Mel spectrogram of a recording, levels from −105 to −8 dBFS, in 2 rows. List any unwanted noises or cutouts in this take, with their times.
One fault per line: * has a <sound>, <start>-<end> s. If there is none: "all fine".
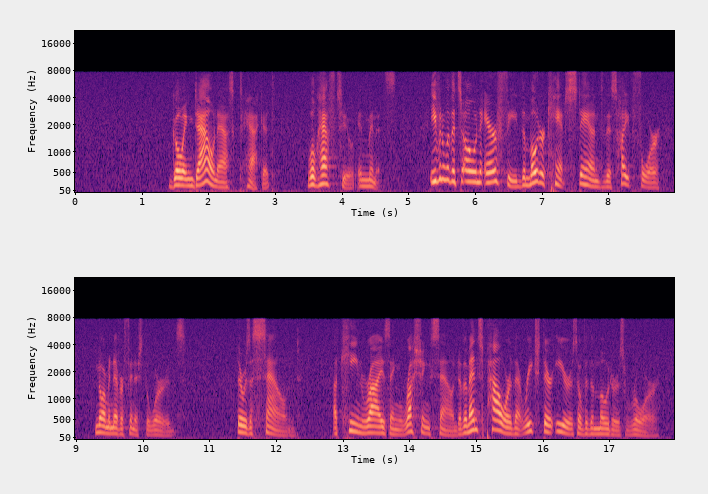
all fine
